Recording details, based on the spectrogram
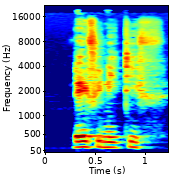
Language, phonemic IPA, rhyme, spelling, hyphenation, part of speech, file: Dutch, /ˌdeː.fi.niˈtif/, -if, definitief, de‧fi‧ni‧tief, adjective, Nl-definitief.ogg
- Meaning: 1. definitive, conclusive 2. final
